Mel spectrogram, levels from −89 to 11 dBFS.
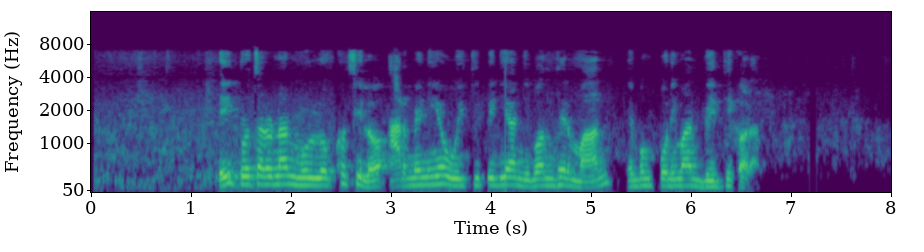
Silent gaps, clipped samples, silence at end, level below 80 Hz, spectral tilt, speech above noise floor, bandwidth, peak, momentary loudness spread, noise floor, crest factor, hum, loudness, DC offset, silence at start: none; under 0.1%; 1.3 s; -56 dBFS; -7 dB/octave; 38 dB; 7.4 kHz; -4 dBFS; 7 LU; -56 dBFS; 16 dB; none; -18 LUFS; under 0.1%; 0.05 s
